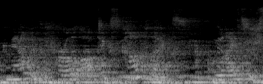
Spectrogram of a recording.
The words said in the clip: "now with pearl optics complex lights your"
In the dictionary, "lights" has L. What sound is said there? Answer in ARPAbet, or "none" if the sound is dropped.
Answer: N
